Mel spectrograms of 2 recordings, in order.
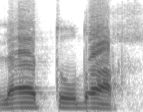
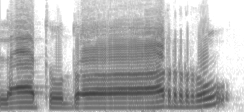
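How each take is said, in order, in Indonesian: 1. Kata terakhir diakhiri dengan r tanpa vokal. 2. Kata terakhir diakhiri dengan r ganda dan u. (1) "dengan sukun" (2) "dengan doma"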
